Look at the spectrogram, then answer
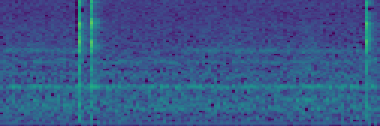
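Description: A mouse button clicks twice in quick succession, then a second double click follows about two seconds later, crisp and near against a quiet room.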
